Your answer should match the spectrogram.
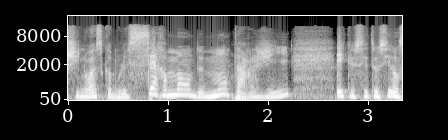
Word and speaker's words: Montargis: On découvre que Montargis, on dit Montargis, hein, c'est bien ça, on ne prononce pas le S,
